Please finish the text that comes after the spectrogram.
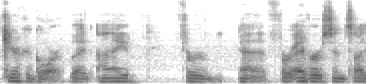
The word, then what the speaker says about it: Kierkegaard: graveyard so and also in Danish I understand that it's pronounced Kierkegaard I for forever since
